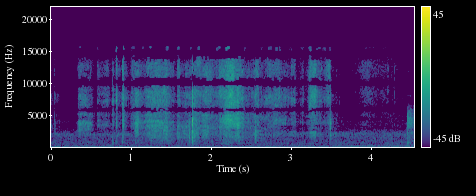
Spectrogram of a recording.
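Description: Paper pages rustle as they are flipped.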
